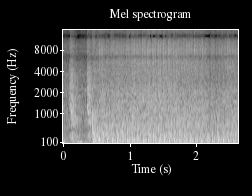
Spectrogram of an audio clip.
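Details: Small engine with a previously broken motor mount, after filling up with choke on: short pull, catches quickly and settles into a smooth, even chuffing idle; normal start.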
